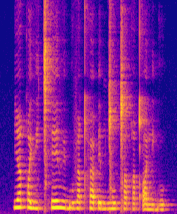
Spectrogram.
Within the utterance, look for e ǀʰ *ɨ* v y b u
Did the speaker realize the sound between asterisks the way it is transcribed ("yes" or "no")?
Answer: no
